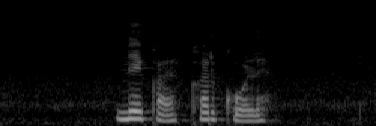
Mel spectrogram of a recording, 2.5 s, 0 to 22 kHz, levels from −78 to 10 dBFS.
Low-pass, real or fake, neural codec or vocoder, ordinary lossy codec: 19.8 kHz; real; none; none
